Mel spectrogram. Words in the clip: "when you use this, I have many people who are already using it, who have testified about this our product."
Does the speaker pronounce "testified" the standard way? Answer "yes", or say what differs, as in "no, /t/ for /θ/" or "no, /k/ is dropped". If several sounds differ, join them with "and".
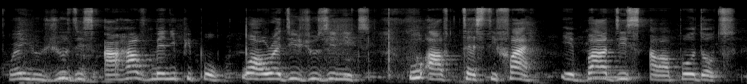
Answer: no, /d/ is dropped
